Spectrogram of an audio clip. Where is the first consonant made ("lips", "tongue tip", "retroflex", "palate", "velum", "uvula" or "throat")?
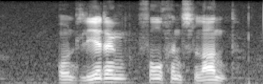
tongue tip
